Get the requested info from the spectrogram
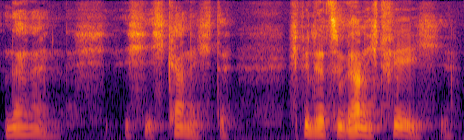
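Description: A man's voice: medium pitch, expressive, normal speed, a little mellow, natural voice. An actor playing a shy, hesitant male history professor, stammering and unsure, in an old German radio play.

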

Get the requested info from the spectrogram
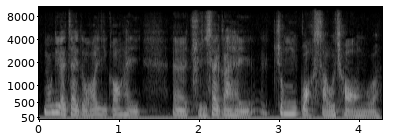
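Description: A man's voice: medium pitch, a little fast, a little mellow. A man with a mid-range voice tells history as a co-host. He explains in colloquial Hong Kong Cantonese, like chatting, with vivid exclamatory phrasing. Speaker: radio co-host. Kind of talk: conversational history storytelling.

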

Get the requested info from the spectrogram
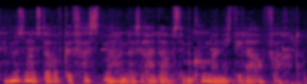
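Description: A woman's voice: low voice, racing, over music. An actress playing a composed middle-aged mother-in-law in a German radio drama, speaking soberly and matter-of-factly. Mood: sober, grave.

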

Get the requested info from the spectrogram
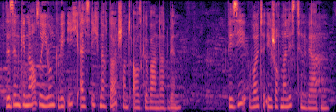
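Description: Mellow, reflective thirty-year-old woman from Belarus. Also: medium pitch. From Minsk, Belarus. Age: 30s. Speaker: feature author and narrator. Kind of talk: scripted first-person documentary narration.

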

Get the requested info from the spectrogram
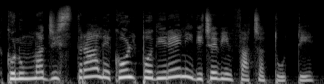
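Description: An actress playing an anguished woman poet in a theatrical, declamatory monologue with long pauses. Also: high voice, lively intonation, dark tone, no echo, studio quality. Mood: wry, bitter. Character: anguished woman poet recalling loves, madness and death. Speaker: stage actress.

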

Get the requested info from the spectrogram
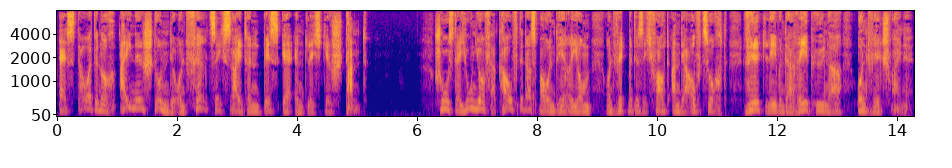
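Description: A man playing a laconic, deadpan private detective who also narrates a radio play, in a husky voice. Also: fairly high pitch, takes it slowly, no room sound, full character voice. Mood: laconic narration. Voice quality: husky, gravelly. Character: male private detective, dry, unimpressed, probing, also the narrator. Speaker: lead actor and narrator. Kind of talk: scripted radio detective comedy.

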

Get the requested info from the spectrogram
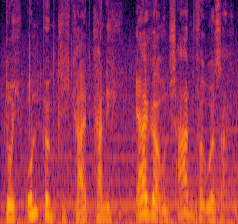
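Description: A man's voice: a little high, lively intonation, brisk, music in the background, close to an everyday voice. An actor playing a thin, grey, timid man in a radio play, pleading anxiously and with pedantic politeness.

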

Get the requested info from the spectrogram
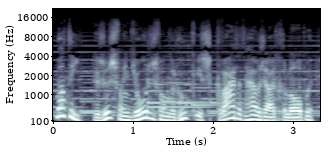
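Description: A man's voice: medium pitch, lively intonation, brisk. A man narrating a scripted recap for a radio serial. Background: music.

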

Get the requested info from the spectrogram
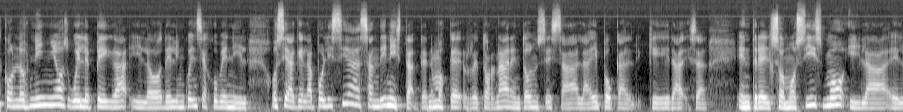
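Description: A woman's voice: fairly low pitch, darkish tone. An older woman born in Italy, speaking, recalls her work as a psychologist in a reflective, hesitant way, with many fillers. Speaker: psychologist guest. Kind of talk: interview, personal recollection.

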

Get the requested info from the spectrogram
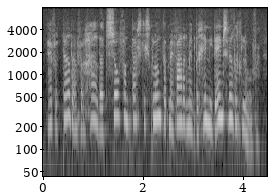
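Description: An actress playing the earnest, formal adult daughter of a scientist in a radio drama, speaking persuasively. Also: female voice, fairly high pitch, lively intonation, a little fast, dark tone, breathy edge. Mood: grave, confiding. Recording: dull, lo-fi radio recording.

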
